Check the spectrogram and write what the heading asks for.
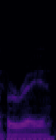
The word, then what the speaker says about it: Berea: It's Berea. Berea City Council in. Berea. It's Berea. Do you know that for sure, or are you making an assumption? It's Kentucky. So? It's Berea. It's spelled Berea. Berea. Okay. That's how you have to say it.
